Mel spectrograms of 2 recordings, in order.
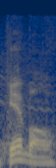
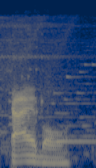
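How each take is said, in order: First: The first vowel is a short 'ih' sound. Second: The first vowel is a long 'eye' sound. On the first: This is how most people say it. "I think that's how most most people pronounce it" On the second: This is how the speaker says it. "Like like Bible"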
